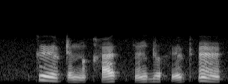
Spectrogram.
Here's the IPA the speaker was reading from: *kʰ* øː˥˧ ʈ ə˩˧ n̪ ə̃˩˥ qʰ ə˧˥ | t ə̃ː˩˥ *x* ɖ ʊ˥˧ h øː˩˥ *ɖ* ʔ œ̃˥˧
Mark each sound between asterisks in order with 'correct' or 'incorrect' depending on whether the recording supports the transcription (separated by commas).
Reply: incorrect, incorrect, incorrect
